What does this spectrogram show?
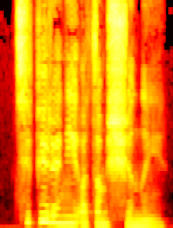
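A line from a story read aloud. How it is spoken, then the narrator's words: Tired whisper. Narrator (Russian): устало прошептала ректор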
